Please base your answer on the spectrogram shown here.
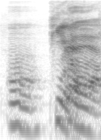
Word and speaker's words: Pierre: That's Pierre. Pierre. Yeah. Then Boulle is how you pronounce his last name.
